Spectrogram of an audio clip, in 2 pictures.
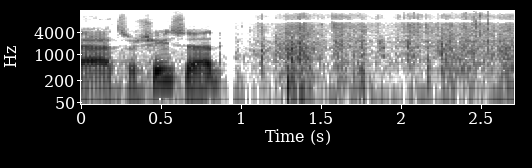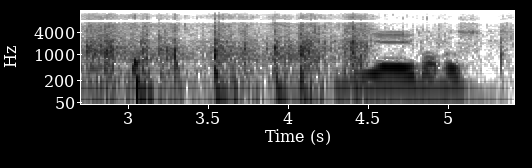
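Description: Plastic bubble wrap crinkles and rustles.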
